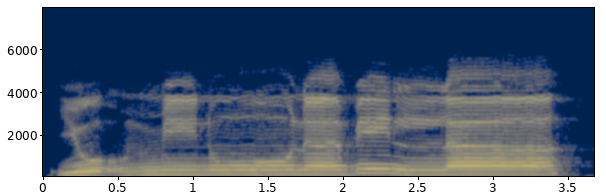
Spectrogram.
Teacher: Di sini dibacakan dengan nipis lafaz jalalahnya 2 harakat.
